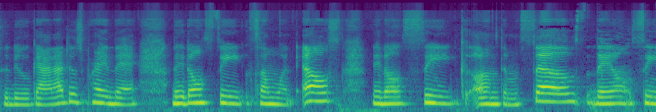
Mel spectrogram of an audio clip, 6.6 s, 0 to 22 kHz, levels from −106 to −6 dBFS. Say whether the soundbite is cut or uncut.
uncut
